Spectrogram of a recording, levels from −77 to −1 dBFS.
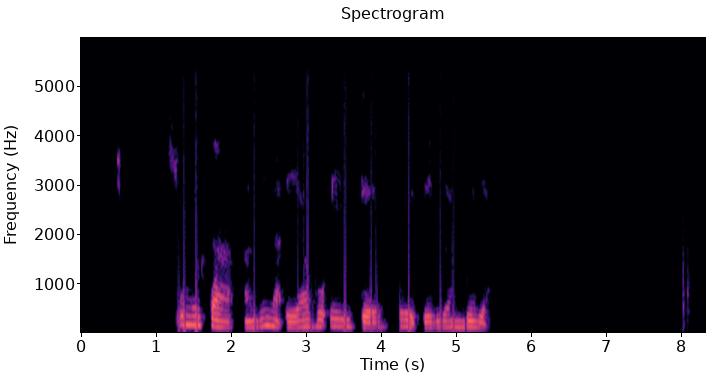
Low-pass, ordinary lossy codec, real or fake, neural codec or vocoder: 5.4 kHz; Opus, 24 kbps; real; none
